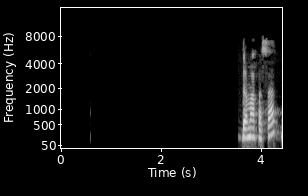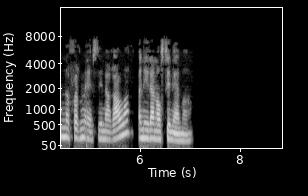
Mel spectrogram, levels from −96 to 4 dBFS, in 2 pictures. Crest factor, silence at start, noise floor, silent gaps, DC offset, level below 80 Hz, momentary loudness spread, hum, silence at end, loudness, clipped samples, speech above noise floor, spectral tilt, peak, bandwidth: 20 dB; 3.6 s; under -90 dBFS; 5.88-5.96 s; under 0.1%; -62 dBFS; 7 LU; none; 1.8 s; -18 LUFS; under 0.1%; over 72 dB; -5.5 dB/octave; -2 dBFS; 8 kHz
